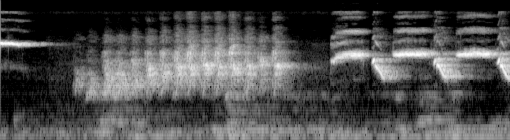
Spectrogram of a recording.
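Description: Calandra lark song: a scratchy, chattering burst, then quick high slurred notes dropping in pitch, about three a second, over a faint low hum.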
